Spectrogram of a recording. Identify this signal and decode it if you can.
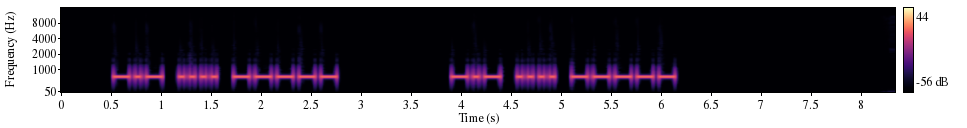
Morse code, heard as a keyed tone, about 22 wpm, 700 Hz. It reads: KH0 KH0
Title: USA Call Sign Prefixes - Repeated 2x - 22wpm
